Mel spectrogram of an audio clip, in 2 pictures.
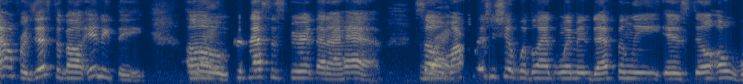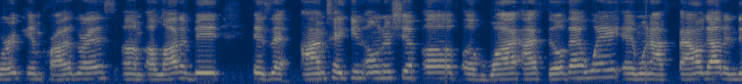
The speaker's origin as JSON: {"language": "English", "region": "Iowa", "country": "United States", "moved": "yes", "lives_now": "St. Louis, United States", "said": "I'm from Iowa, so I don't speak like everyone else"}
